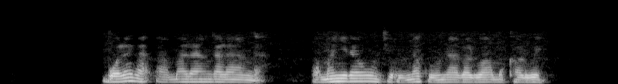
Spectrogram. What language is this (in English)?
Ganda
